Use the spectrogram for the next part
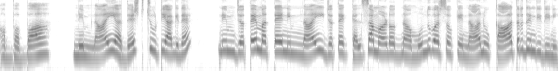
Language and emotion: Kannada, surprised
